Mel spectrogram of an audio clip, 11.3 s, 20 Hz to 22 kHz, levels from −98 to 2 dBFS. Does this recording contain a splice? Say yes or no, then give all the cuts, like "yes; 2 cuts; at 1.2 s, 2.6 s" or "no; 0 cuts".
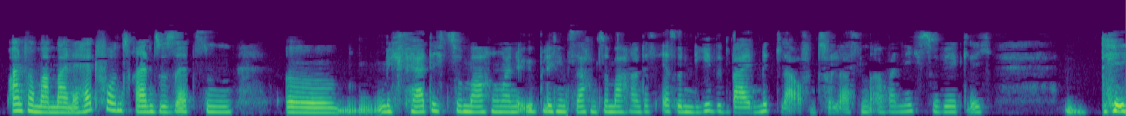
no; 0 cuts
